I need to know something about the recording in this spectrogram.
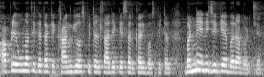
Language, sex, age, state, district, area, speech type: Gujarati, female, 30-45, Gujarat, Rajkot, urban, spontaneous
